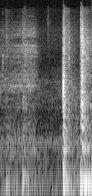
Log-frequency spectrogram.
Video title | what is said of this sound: How to bake Soda Bread | taps very nice and hollow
